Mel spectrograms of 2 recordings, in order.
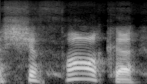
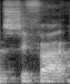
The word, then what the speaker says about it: sifaka: You said you called it a shafaka. How on earth do you spell that so I can look it up? Oh, okay, so it's a crowned, crowned obviously, and then sifaka. So it's an Sifaka.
